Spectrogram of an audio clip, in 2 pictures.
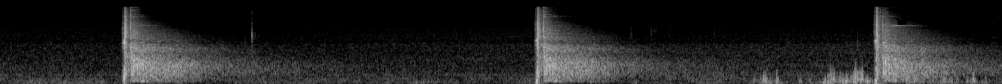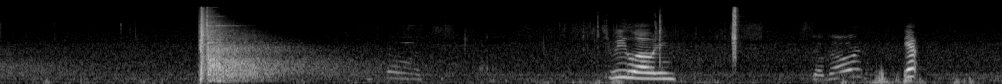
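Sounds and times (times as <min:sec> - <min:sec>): rifle shots with echo: 0:01.2 - 0:02.8, 0:05.4 - 0:06.9, 0:08.7 - 0:10.2, 0:12.0 - 0:13.5.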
